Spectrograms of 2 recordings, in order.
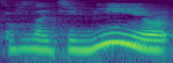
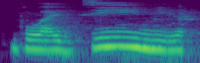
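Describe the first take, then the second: First: It has the English stress pattern. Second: It has the Russian stress pattern. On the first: The speaker calls it wrong. "what we call as Vladimir in English" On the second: The speaker calls it right. "we call our Russian president Vladimir"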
